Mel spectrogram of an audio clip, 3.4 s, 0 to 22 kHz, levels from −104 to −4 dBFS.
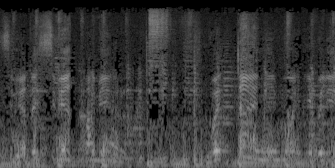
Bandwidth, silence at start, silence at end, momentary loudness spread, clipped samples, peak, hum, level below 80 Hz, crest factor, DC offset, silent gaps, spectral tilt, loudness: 18 kHz; 0 s; 0 s; 6 LU; under 0.1%; -28 dBFS; none; -64 dBFS; 20 dB; under 0.1%; none; -3 dB/octave; -48 LUFS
